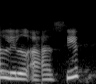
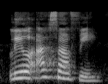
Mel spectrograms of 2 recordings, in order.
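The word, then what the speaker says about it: للأسف: Ustazah Afwan bacanya lil asif atau lil asafi? Lil asafi, lil asafi. Kalau asif nanti dia pakai yang apa namanya, asifun. Kalau ini lil asafi.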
